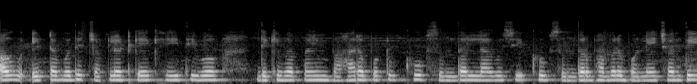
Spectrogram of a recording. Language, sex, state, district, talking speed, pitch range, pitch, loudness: Odia, female, Odisha, Malkangiri, 170 wpm, 195-205 Hz, 200 Hz, -18 LUFS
